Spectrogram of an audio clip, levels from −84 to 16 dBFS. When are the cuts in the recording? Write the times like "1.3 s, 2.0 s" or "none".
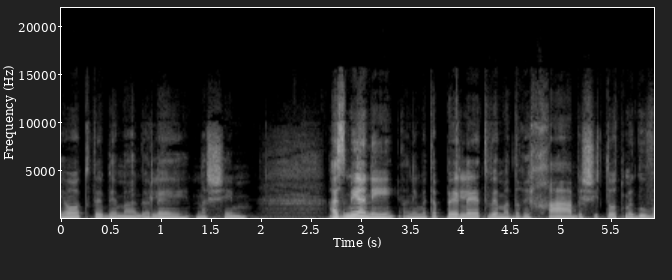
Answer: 3.4 s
